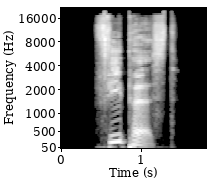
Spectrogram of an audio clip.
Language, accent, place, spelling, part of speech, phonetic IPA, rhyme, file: German, Germany, Berlin, fiepest, verb, [ˈfiːpəst], -iːpəst, De-fiepest.ogg
- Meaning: second-person singular subjunctive I of fiepen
